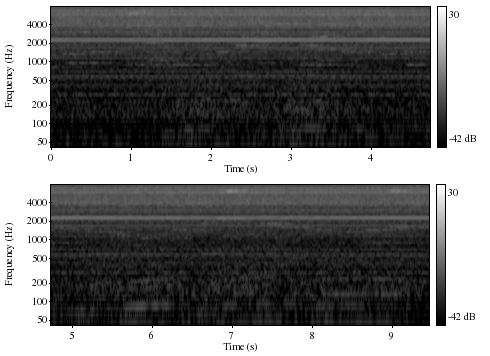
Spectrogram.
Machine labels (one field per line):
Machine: pump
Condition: normal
